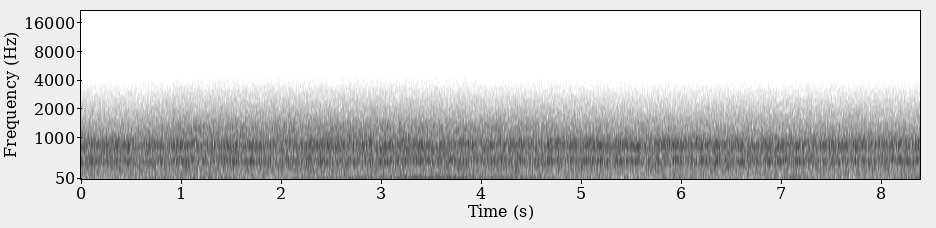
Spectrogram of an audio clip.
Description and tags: Cold Wind Loop
A loop-able sample (actually loopable) sound of a cold sounding wind made from layering two or three white noise recordings/takes. Inspired from a few games which feature "low-fi" loops that act as background noise.
windy, gusts, ambiance, gale, loopable, weather, winter, synth, cold, isolated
